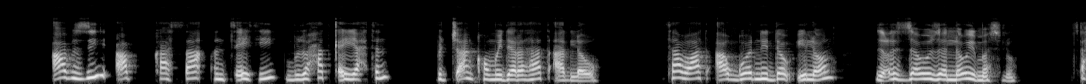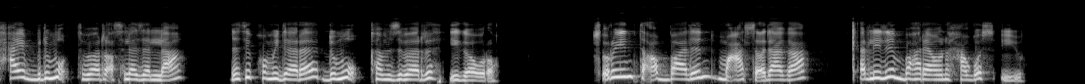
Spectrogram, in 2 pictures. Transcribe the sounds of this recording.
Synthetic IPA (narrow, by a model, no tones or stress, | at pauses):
ʔaβziʔaβ | kʰasːaʕɨnt͡sʼet̪ʰibɨzuħat̪kʼɐjːaħt̪ʰɨn | b̥ɨt͡ʃʼːankʰo̞mid̪ɐɾɐt̪ʰat̪ʰa̰lːɐwu | sɐβat̪aβɡod̪nid̪ɐwʔilo̞m | zɨʕɨzːɐβuzɐlːɐwujɪmɐslu | t͡sʼɨħajbɨd̪ɨmuʔʼt̪ʰɨβɐrːɨχʼsɨlɐzɐlːɐa | nɐt̪ʰikʰomid̪ɐɾɐd̪ɨmuʔkʰɐmzɨβɐrːɨħjɪɡɐβɾo̰ | t͡sʼɨɾint̪ʰɐχʼɐbalɨnmaʕalt̪ʰɨʕɨd̪aɡa | kʼɐlːilɨnbahɾjawɨnħaɡosɨjːu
